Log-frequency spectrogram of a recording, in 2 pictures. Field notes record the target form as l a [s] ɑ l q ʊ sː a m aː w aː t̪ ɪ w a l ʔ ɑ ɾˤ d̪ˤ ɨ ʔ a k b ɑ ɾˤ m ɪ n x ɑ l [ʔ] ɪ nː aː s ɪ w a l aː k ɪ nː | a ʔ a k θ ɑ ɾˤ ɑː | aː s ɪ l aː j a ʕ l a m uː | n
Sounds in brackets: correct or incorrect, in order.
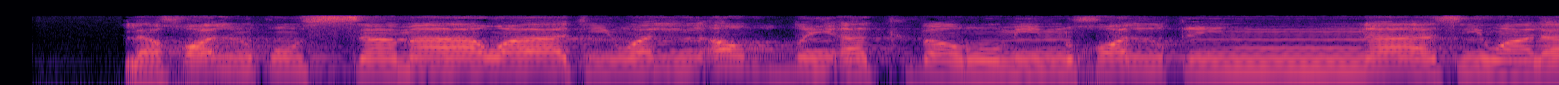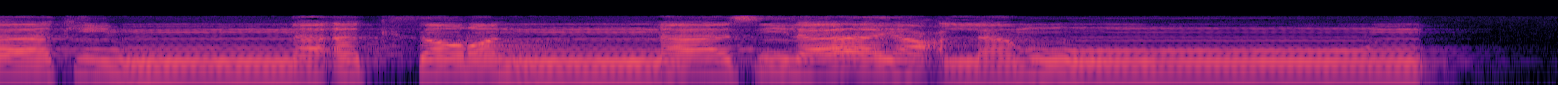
incorrect: x, incorrect: q

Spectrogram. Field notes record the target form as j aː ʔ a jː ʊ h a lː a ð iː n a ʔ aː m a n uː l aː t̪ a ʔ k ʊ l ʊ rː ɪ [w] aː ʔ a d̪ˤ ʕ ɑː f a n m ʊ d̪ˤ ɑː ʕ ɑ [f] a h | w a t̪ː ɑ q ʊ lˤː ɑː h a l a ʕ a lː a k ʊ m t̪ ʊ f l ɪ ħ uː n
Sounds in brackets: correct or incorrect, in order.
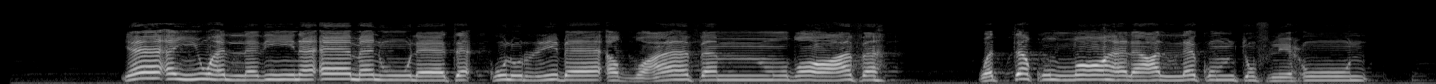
incorrect: b, correct

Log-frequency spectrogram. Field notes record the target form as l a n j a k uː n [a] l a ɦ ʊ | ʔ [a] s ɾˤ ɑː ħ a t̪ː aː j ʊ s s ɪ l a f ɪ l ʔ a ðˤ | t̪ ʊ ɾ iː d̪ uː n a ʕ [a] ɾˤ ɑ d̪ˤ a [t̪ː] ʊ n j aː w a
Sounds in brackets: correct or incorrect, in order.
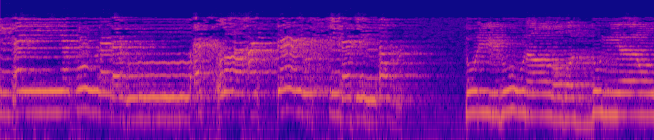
correct, correct, incorrect: ɑ, incorrect: d̪ː

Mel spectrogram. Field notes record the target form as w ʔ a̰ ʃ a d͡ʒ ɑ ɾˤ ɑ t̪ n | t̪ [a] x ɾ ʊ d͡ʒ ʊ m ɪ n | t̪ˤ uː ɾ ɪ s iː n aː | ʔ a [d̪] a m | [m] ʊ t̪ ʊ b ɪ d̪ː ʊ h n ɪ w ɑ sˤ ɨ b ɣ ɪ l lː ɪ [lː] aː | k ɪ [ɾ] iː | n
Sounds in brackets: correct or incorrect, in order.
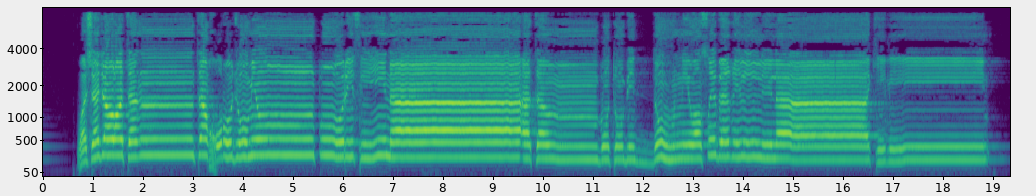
correct, incorrect: t̪, incorrect: b, incorrect: l, incorrect: l

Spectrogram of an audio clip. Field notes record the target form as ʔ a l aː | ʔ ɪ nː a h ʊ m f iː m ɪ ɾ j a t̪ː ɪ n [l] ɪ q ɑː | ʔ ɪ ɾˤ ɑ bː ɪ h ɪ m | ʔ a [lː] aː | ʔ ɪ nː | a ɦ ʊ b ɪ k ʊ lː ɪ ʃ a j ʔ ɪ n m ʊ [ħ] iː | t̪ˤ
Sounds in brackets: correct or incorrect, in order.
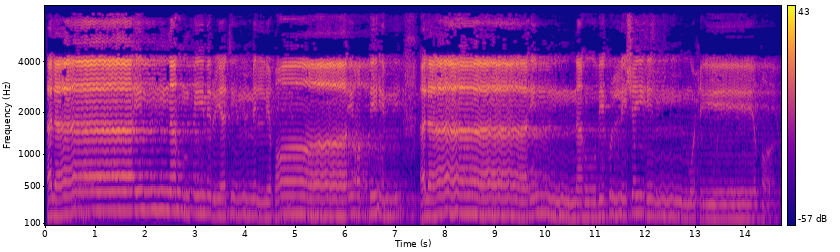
correct, incorrect: l, correct

